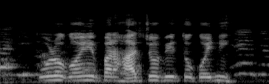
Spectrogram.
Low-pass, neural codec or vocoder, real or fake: 10.8 kHz; none; real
